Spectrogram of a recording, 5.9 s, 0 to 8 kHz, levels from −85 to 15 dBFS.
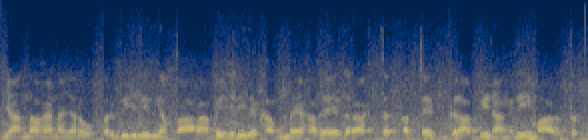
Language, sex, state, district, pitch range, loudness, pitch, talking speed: Punjabi, male, Punjab, Fazilka, 105-110 Hz, -13 LUFS, 105 Hz, 185 wpm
